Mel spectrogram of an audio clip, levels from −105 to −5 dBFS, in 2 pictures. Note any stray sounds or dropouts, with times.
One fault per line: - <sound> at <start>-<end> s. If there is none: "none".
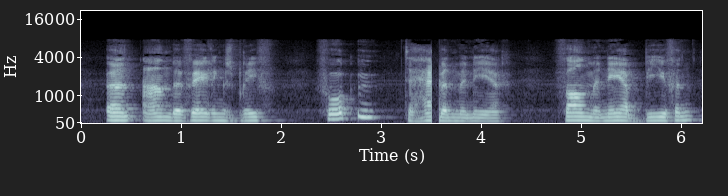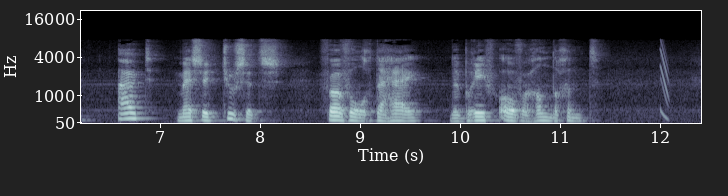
- dropout at 3.5-3.6 s
- chirp at 12.0-12.1 s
